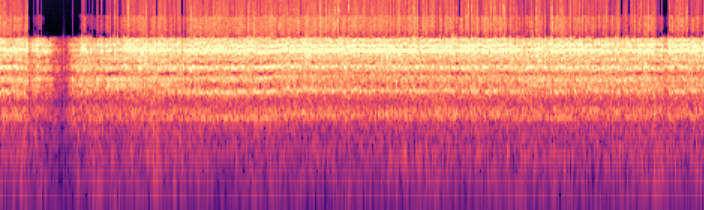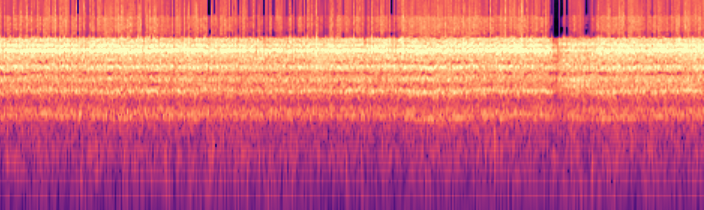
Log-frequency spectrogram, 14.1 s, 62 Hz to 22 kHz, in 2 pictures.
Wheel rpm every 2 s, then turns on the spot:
150, 220, 230, 230, 230, 230, 230.
none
